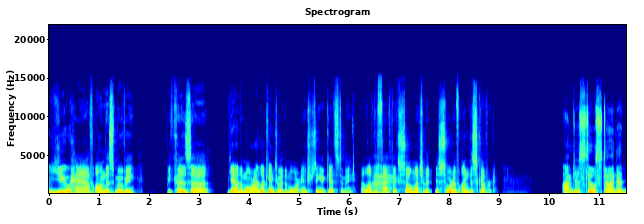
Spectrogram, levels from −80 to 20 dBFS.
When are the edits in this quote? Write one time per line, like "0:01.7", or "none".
0:07.7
